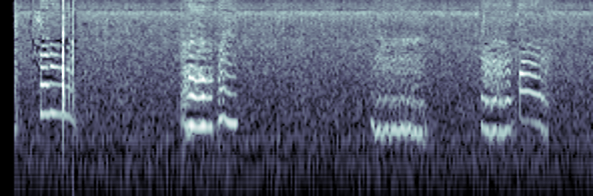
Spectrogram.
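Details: Domestic cat meowing in short separate calls, with harmonic tones around one second apart in bursts, a sharp click near the start, otherwise quiet indoor background.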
